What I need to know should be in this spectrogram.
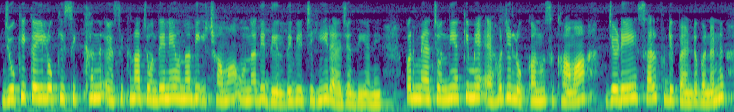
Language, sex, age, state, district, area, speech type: Punjabi, female, 30-45, Punjab, Amritsar, urban, spontaneous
